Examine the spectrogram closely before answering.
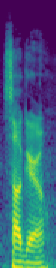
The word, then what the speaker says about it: Salguero: Salaro. Salggerero.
